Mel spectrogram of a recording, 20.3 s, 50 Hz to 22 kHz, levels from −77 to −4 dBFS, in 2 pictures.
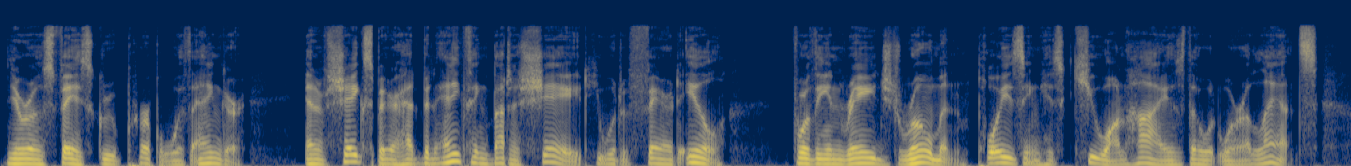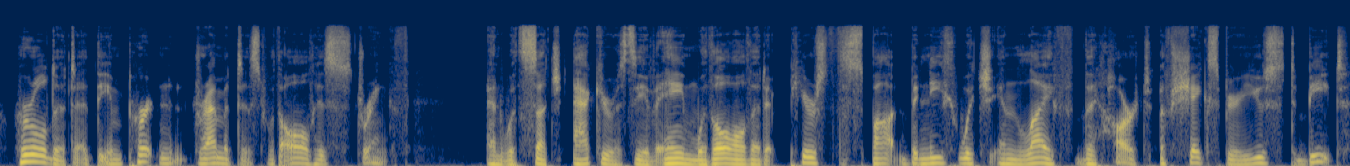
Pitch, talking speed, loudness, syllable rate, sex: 110 Hz, 200 wpm, -20 LUFS, 5.5 syllables/s, male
